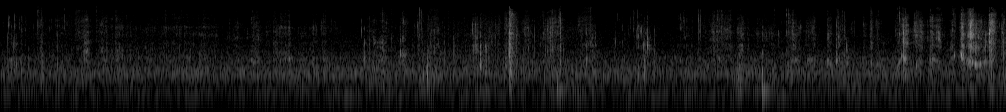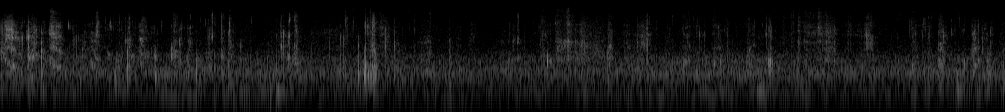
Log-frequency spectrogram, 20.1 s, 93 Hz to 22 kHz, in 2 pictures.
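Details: A male white terrier born in 2018 chews watermelon given to him in hot summer, making wet, crisp crunches and smacking bites in steady bursts.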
